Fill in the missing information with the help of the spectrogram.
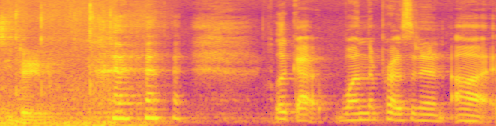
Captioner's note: laughs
